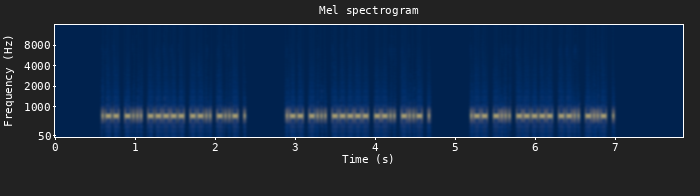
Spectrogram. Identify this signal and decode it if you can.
Morse code, heard as a keyed tone, about 51 wpm, 700 Hz. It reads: WB0ZXE WB0ZXE WB0ZXE
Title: USA Call Signs - 6 Characters - Repeated 3x - 50wpm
